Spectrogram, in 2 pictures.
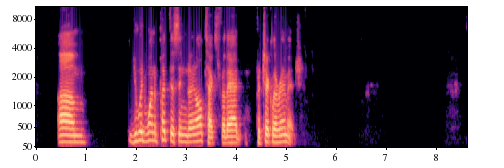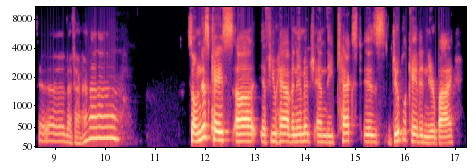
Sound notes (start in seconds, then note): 8.8 humming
